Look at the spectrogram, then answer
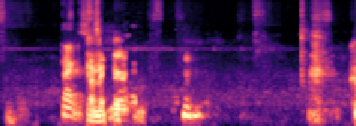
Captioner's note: overlapping chatter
